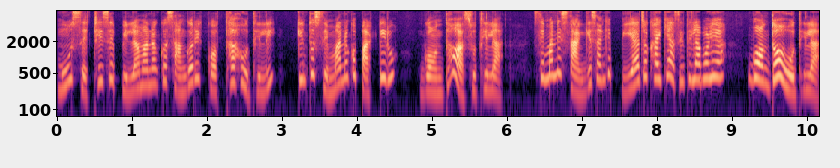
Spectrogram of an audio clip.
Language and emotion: Odia, disgusted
